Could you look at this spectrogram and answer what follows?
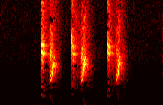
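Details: European goldfinch song recorded for training captive goldfinches: three bright, high double chirps, each a quick two-part twitter, spaced about half a second apart in an otherwise silent background.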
